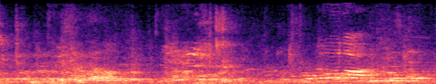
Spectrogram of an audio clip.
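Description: Crowd chatter: many overlapping, indistinct voices of spectators, children's voices among them.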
